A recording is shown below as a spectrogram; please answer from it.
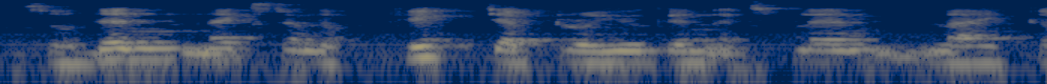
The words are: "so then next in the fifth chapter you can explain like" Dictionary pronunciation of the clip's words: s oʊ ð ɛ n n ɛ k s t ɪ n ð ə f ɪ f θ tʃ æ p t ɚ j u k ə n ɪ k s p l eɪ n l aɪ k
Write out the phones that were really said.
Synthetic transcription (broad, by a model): s oʊ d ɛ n n ɛ k s t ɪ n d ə f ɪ f t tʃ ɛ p t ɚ j u k ə n ɪ k s p l eɪ n l aɪ k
